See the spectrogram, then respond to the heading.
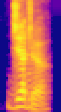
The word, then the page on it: judder: Indian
